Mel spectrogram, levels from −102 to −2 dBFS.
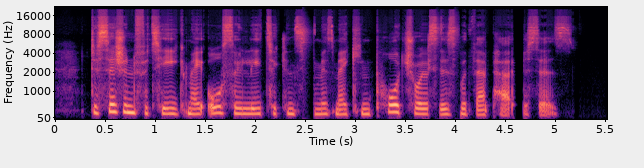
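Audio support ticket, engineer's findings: Short concealed packet loss, 2.23–2.30 s, after "may also lead to": brief smear where about 40 ms of audio is missing and 33 ms is filled. Receiver jitter buffer/PLC extrapolated the last sound, then cross-faded back into real audio.

Lost packet rebuilt from error correction, 2.27–2.29 s and 2.58–2.60 s: a 20 ms rough, noisier patch in each, with no gap. The decoder played the low-bitrate in-band FEC copy carried by the following packet (Opus). This fits a 20 ms frame.

Burst of packet loss, 2.47–2.61 s, between "may also lead to" and "making poor": about 100 ms of audio missing, 108 ms concealed. The last sound is held and fades as the gap runs. There is no silence, and playback resumes further on. Likely network burst loss or late arrivals.

Repeated packet loss (robotic sound), 3.68–5.31 s: five gaps, the longest 98 ms. About 300 ms of audio is missing and 290 ms is concealed, around 18% of the span. 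The sound is choppy, with pieces missing. Repeated PLC extrapolation and a few FEC-rebuilt frames patch the gaps.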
